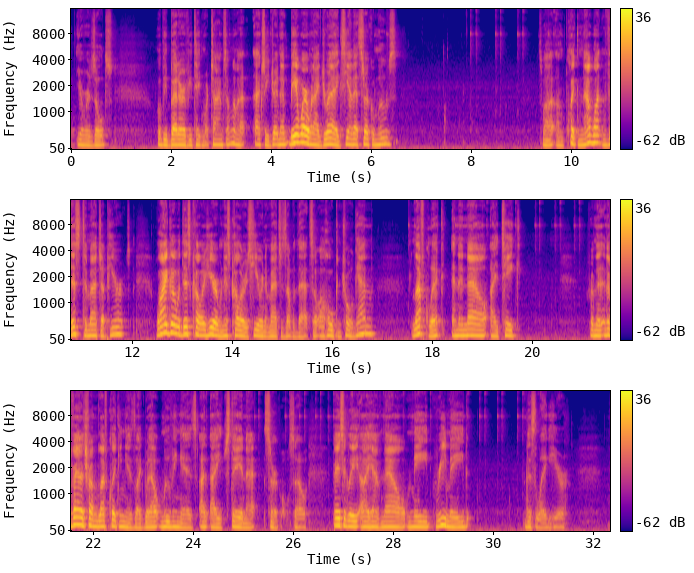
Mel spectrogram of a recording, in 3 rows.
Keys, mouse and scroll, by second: 3.2 click, 3.8 click, 4.8 click, 6.4 click, 8.1 click, 8.6 click, 9.0 click, 9.1 double click, 9.6 click, 17.6 ctrl+click, 18.5 click, 19.1 click, 19.7 click, 20.1 click, 20.6 click, 21.1 double click, 22.4 double click, 22.9 click, 23.9 click, 24.3 click, 24.5 double click, 25.3 double click, 26.0 click, 26.2 click, 26.4 click, 26.6 click, 26.7 double click, 26.8 click, 27.3 click, 27.5 double click, 27.8 double click, 28.2 double click, 28.3 double click, 28.5 double click, 28.6 double click, 28.8 double click, 28.9 double click, 29.5 double click, 30.0 double click, 30.2 double click, 30.6 double click, 30.7 double click.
